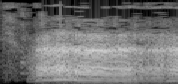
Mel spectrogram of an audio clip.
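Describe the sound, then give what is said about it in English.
A person makes a low, rumbling growl like an angry dog, starting after a brief pause and holding steady and loud for well over a second. “So that when somebody starts up on a bad subject around your children and everything else, they might hear a growl.”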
